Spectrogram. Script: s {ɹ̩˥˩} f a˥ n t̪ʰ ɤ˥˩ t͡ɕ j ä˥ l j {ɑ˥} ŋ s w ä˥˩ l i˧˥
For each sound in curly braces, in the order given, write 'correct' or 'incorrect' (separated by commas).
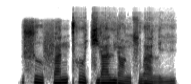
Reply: correct, incorrect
